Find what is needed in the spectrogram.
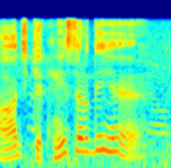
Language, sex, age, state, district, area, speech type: Urdu, male, 45-60, Uttar Pradesh, Aligarh, urban, read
